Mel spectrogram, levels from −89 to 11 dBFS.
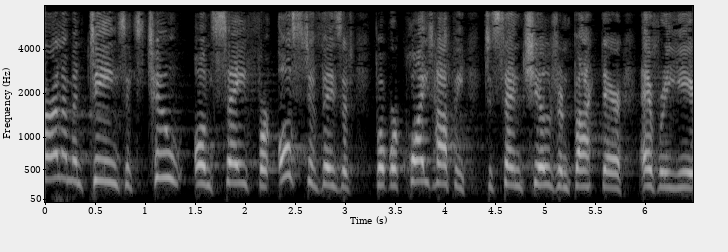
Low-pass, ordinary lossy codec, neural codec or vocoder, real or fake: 7.2 kHz; MP3, 64 kbps; none; real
